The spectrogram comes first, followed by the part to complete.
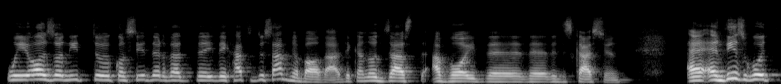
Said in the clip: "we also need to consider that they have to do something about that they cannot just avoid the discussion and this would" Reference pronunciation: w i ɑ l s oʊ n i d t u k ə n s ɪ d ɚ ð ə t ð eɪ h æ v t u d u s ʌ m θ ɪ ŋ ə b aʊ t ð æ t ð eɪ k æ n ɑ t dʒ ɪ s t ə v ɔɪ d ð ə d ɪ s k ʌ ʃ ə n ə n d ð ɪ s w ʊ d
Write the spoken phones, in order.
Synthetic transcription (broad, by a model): w i ɑ l s oʊ n i d t u k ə n s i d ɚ ð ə t ð eɪ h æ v t u d u s ʌ m θ ɪ ŋ ə b aʊ t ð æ t ð eɪ k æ n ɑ t dʒ ɪ s t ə v ɔɪ d ð ə d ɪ s k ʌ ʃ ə n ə n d ð ɪ s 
